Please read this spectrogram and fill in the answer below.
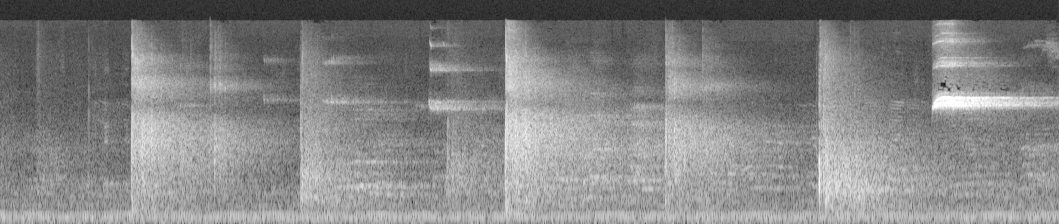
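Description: A jai alai pelota cracking off the court walls and cestas five times during a rally, roughly every one and a half to two seconds, each hit ringing in the large hall. A short high squeak comes near the end and is the loudest sound.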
